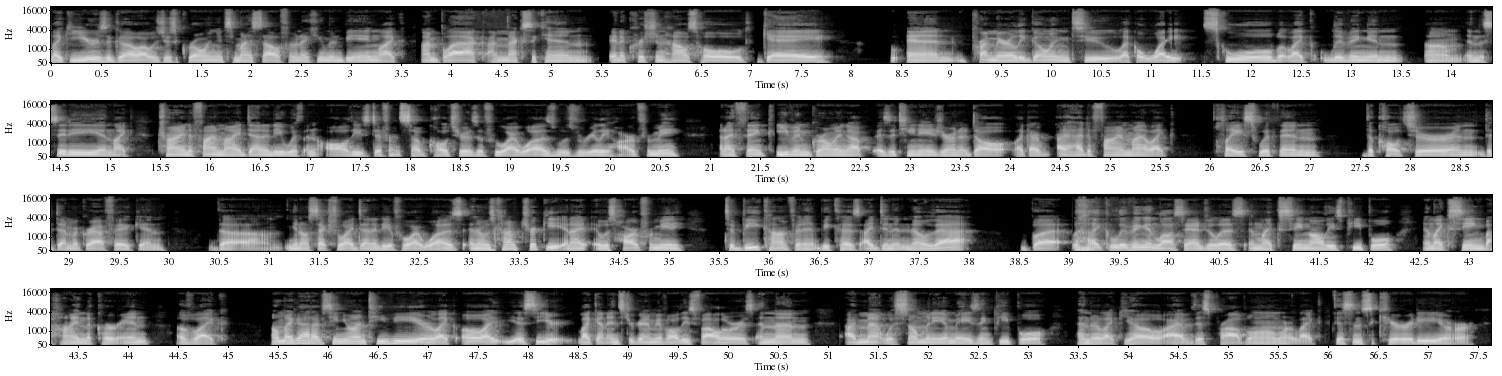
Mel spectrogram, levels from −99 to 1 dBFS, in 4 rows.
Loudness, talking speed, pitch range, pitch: -19 LUFS, 190 wpm, 90-105 Hz, 95 Hz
